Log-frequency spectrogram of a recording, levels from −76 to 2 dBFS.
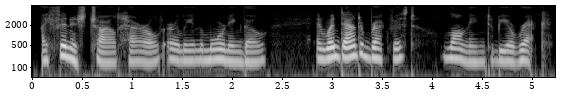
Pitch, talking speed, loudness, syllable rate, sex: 180 Hz, 220 wpm, -20 LUFS, 6.3 syllables/s, female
